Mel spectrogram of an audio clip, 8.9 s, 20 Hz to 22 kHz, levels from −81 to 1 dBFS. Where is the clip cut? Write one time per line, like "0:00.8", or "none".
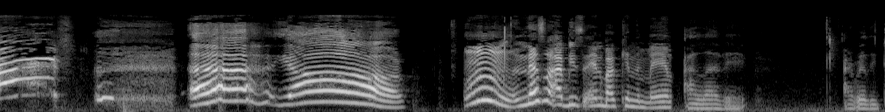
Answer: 0:06.7

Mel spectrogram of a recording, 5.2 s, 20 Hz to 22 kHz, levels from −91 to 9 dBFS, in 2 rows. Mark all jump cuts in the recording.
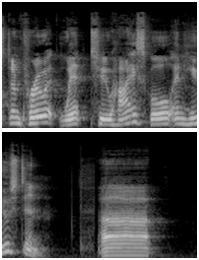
0:03.8

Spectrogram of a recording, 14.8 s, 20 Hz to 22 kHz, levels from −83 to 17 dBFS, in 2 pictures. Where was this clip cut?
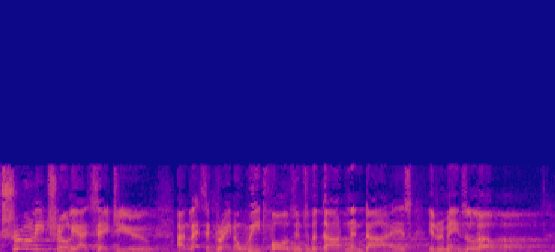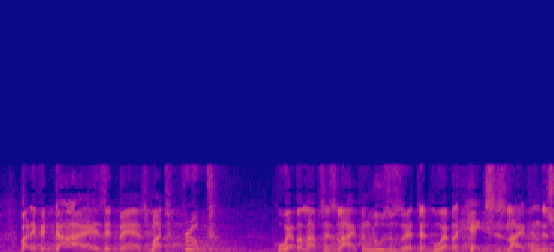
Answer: none

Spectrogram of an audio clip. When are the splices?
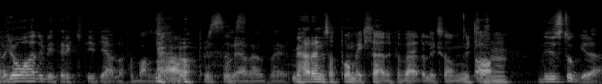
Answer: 0:04.9

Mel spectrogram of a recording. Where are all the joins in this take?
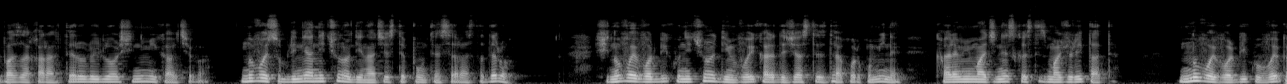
0:02.3

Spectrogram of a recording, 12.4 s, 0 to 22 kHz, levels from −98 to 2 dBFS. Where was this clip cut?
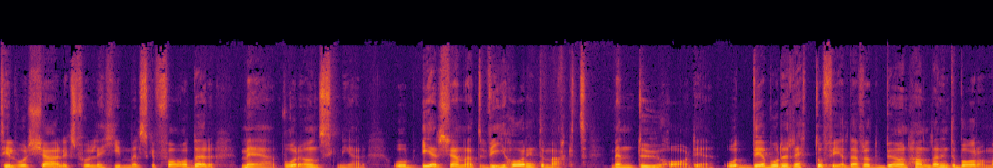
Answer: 0:09.0

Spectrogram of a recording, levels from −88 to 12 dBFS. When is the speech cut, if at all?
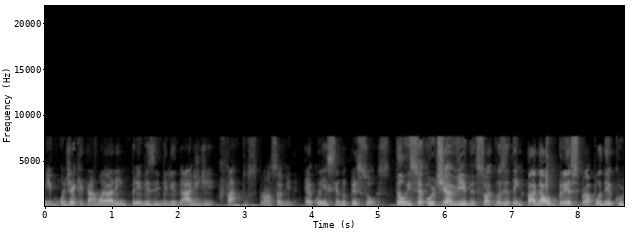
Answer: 0:05.2

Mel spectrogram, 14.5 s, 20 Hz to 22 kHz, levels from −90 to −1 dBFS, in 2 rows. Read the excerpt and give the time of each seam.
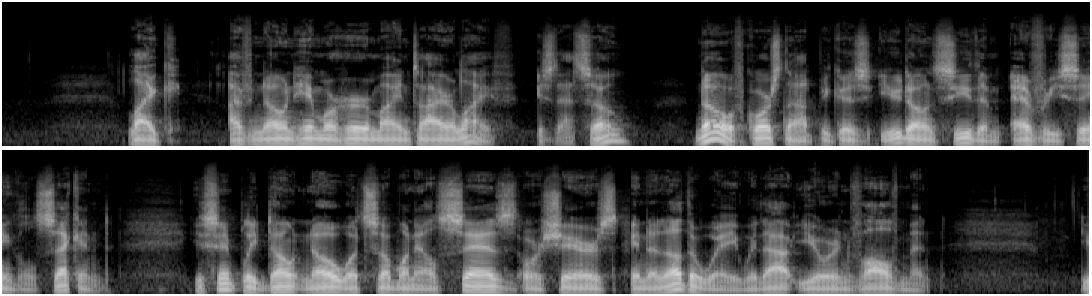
0:10.7

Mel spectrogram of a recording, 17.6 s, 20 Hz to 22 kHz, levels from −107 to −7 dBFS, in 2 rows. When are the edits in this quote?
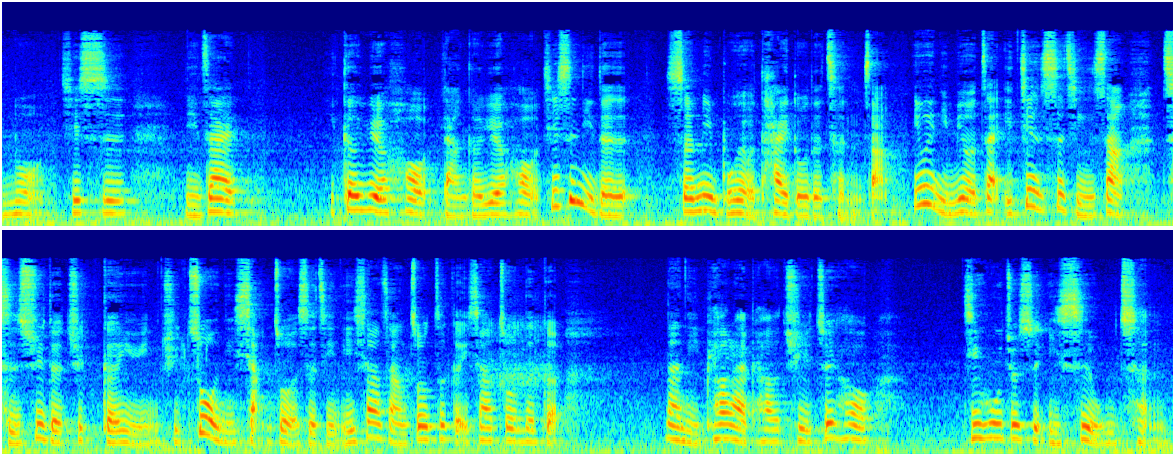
0:04.0

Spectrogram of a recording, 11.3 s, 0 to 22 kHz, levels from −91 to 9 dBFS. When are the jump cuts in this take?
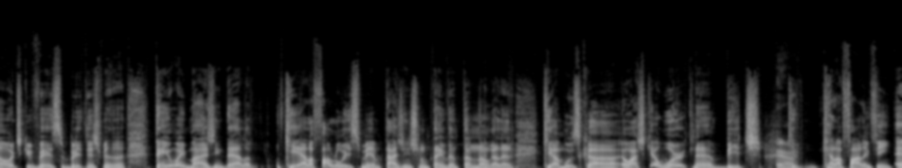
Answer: none

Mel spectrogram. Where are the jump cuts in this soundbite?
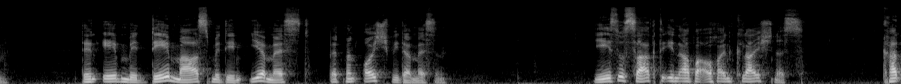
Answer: none

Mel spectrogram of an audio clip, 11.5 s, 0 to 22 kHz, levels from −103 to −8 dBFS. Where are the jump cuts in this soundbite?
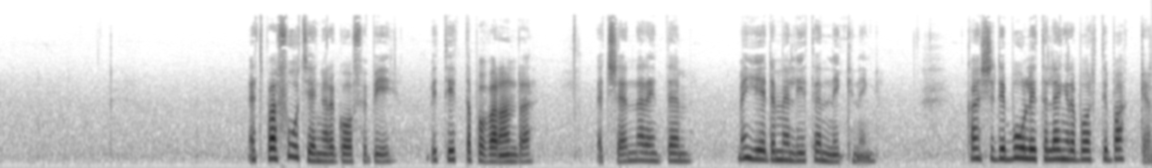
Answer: none

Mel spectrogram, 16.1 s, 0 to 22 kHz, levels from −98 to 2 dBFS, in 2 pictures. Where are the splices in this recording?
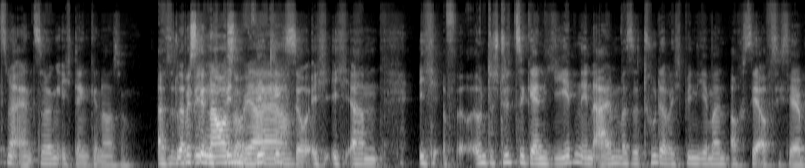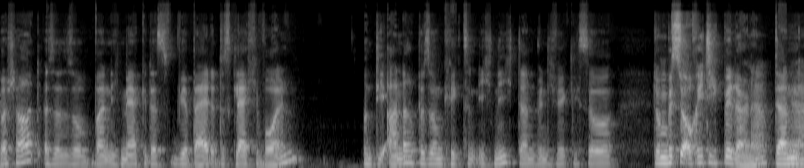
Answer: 0:07.3

